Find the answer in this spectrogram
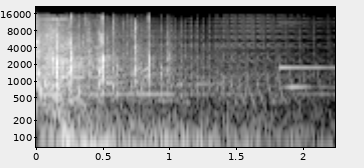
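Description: A small group clapping by hand, the claps irregular and dying away over the first second or so. A soft steady musical tone comes in near the end.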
